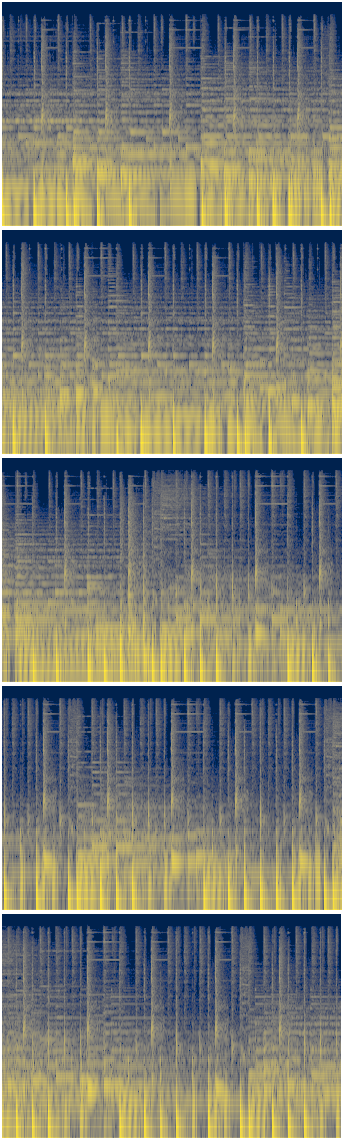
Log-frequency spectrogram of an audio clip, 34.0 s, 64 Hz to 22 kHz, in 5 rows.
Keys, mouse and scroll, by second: 3.4-5.0 middle drag, 5.0 s, 14.7-17.1 middle drag, 18.0-20.3 middle drag, 20.3-23.1 drag, 23.1-25.5 middle drag, 26.4-27.4 shift+middle drag, 30.4-32.5 middle drag.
